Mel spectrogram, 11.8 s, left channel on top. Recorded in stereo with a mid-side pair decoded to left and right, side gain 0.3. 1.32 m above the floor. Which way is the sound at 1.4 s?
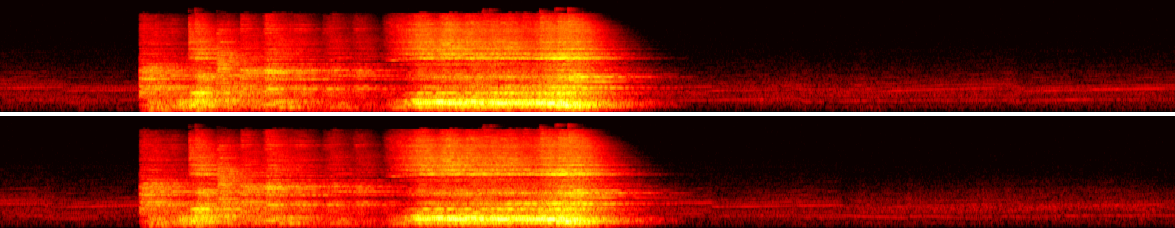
65° left.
